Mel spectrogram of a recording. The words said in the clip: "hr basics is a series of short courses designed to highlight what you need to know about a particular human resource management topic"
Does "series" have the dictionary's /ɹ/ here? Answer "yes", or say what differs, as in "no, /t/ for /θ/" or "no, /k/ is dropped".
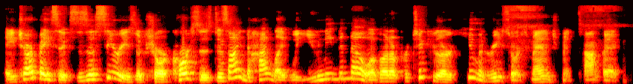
yes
